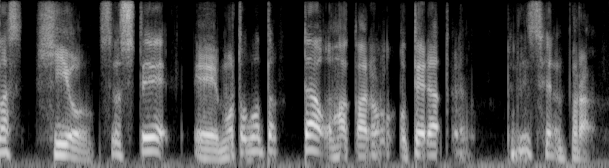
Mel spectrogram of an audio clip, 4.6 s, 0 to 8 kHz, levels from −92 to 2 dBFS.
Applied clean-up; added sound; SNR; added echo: neural diffusion model UNIVERSE++.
